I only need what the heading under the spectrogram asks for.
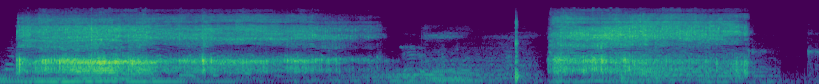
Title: what kinda of snore was that 🤷‍♀️🤣 #funny #comedy#goviral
